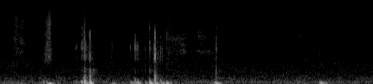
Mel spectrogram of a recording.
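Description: Fingernails scratch and rub across the textured face of a solid rectangular foam yoga block, making six short, dull scraping thumps at an irregular pace. The sound is soft, low and muffled, with brief airy scratch noise on top and no ring after each stroke.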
